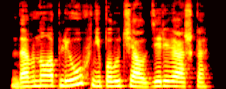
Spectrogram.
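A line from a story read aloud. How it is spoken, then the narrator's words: Man growling. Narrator (Russian): прорычал мужик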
